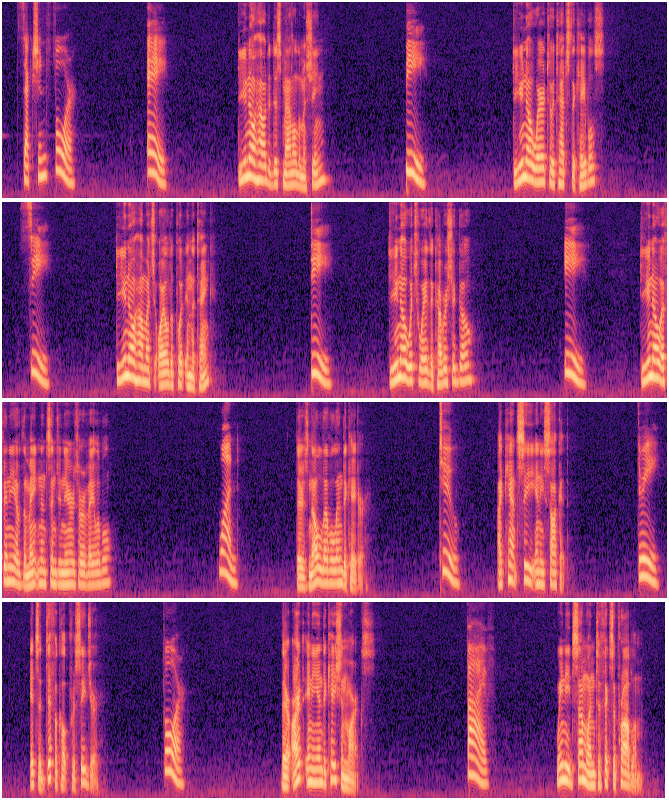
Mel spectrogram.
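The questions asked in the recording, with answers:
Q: There's no level indicator.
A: C: Do you know how much oil to put in the tank?

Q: I can't see any socket.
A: B: Do you know where to attach the cables?

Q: It's a difficult procedure.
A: A: Do you know how to dismantle the machine?

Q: There aren't any indication marks.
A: D: Do you know which way the cover should go?

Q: We need someone to fix a problem.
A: E: Do you know if any of the maintenance engineers are available?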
